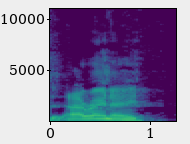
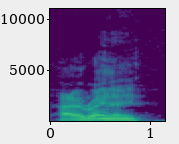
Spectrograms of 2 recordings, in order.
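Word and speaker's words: eirēnē: In the Greek, it's irene, E-I-R-E-N-E, and it's pronounced irene.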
